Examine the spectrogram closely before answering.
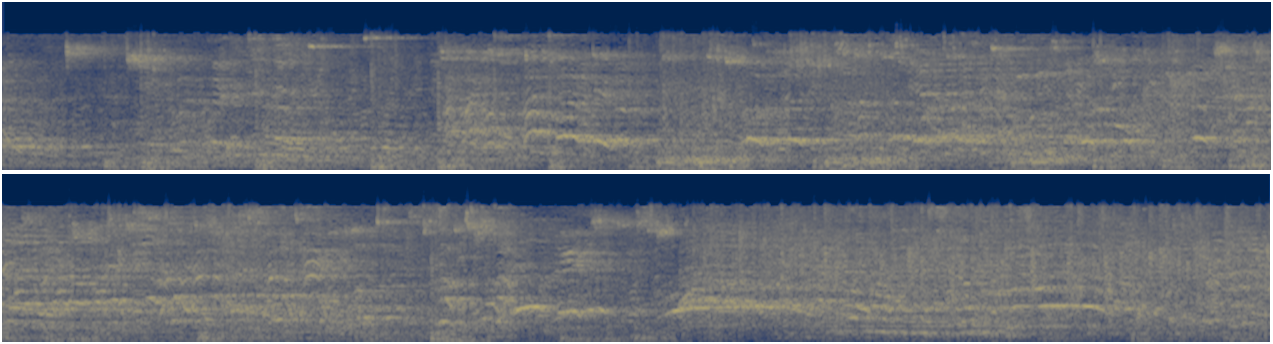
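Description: A basketball bounces repeatedly on a hard court in an echoing hall.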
